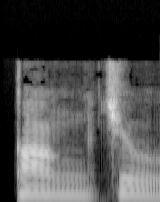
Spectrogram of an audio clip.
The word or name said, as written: Kongqiu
